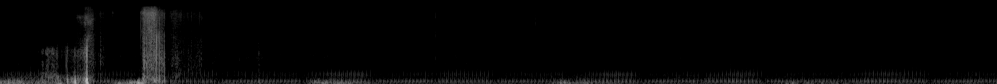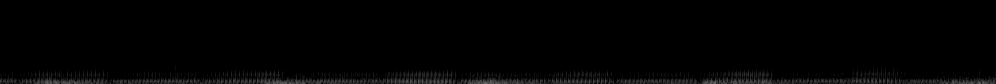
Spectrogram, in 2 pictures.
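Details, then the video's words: Purring cat captured for ASMR one evening, a soft, low continuous rumble pulsing with each breath, with a couple of loud rustling knocks in the first two seconds. "ASMR Cat song"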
